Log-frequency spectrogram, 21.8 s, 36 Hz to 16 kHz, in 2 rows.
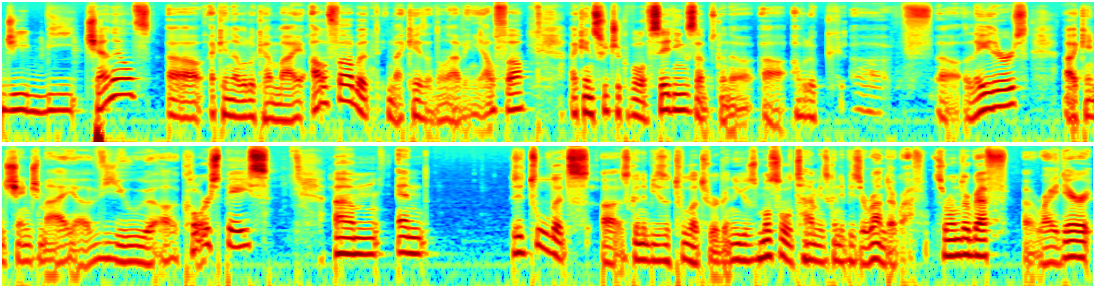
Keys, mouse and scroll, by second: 0.0-1.0 typing, 15.1 click, 15.1-15.5 scroll up 1, 15.5-16.1 scroll down 1, 16.1-17.2 scroll down 2.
